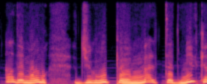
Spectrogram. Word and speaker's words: Malted Milk: Et là à mes côtés j'ai un des membres du groupe Malted Milk. C'est comme ça qu'on le prononce. Oui oui, un petit peu à la française mais on a un groupe français donc c'est cool, tout va bien.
